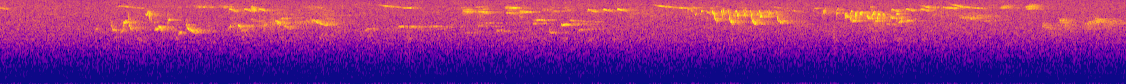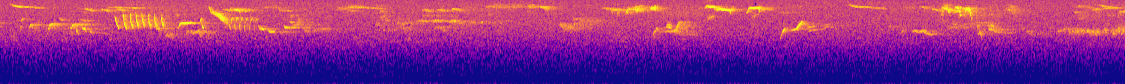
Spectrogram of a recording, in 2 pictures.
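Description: Small birds chirping and singing, many short calls and quick trills overlapping, over a faint steady hiss.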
